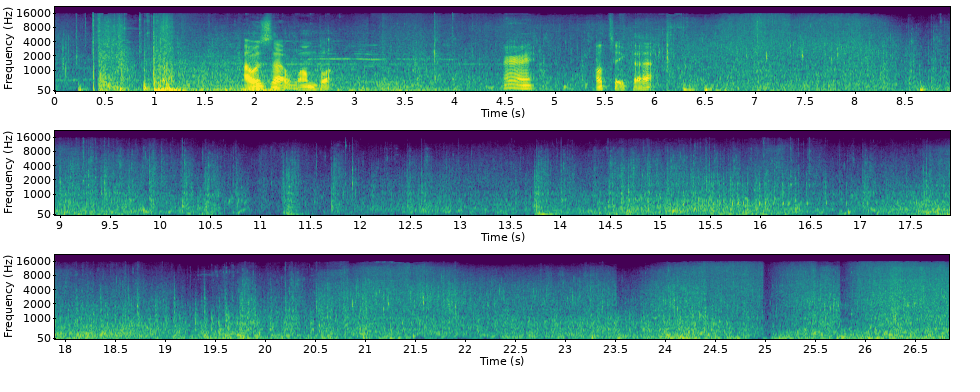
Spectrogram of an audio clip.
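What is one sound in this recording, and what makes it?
Sea waves wash steadily.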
